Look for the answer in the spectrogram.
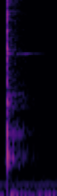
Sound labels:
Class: switch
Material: plastic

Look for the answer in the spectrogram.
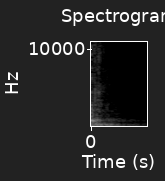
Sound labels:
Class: object falling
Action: being thrown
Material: plastic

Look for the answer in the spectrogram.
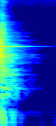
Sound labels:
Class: object falling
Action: being thrown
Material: glass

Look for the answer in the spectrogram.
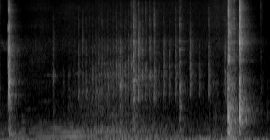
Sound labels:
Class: window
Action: closing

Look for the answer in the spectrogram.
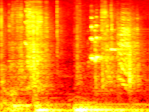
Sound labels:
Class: door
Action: opening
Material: wooden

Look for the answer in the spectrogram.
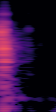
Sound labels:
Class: object falling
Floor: carpet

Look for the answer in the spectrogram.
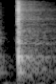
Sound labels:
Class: switch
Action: being turned on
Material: plastic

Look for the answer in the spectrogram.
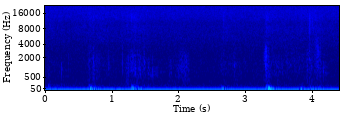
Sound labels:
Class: footsteps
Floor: carpet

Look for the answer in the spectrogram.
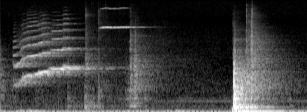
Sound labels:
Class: door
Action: closing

